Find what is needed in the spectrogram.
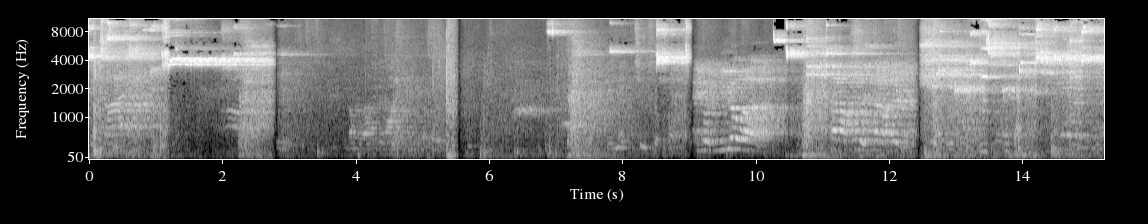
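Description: Indoor basketball game: a ball bouncing on a hardwood court, sneakers squeaking and players' voices calling out, all echoing in a large gym. The sound changes abruptly several times as short clips are cut together.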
